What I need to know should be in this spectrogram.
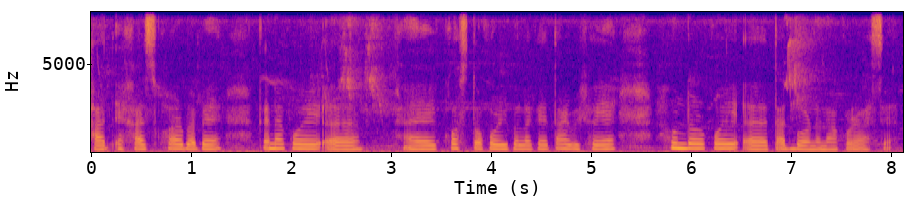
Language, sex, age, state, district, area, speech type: Assamese, female, 18-30, Assam, Darrang, rural, spontaneous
